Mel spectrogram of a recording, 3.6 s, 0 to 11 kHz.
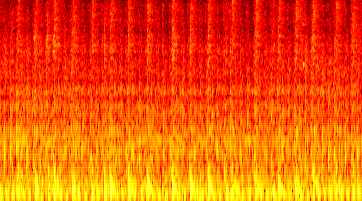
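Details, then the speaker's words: Two-stroke motorcycle after fixing loose one-way (starter clutch) housing and ratio/PE30 carb upgrade: even, steady idle pops with no misses or knocks, much smoother than before the fix. "Oke ternyata ini emang perkara tadi ya yang di bagian one way dan sekarang ini udah jauh lebih halus guys mantap"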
